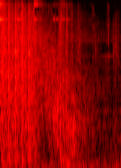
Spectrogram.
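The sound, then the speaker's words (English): Dense, rapid gunfire in a film shootout between a man leaving a bank and police officers, with bursts of shots crowding together loudly and tapering slightly toward the end. “Marshall and officers exchange fire.”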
